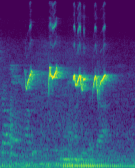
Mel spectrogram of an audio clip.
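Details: Silver-eared mesia, a mutant bird, singing hard: a phrase of four bright, slurred whistles, the later ones running together with a wavering quality, over a steady low hum.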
